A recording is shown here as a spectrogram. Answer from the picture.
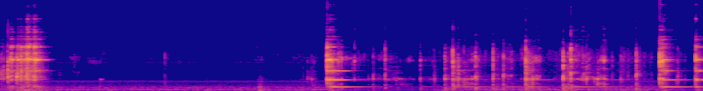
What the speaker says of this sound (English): Add a few nuts in and then stir.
